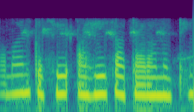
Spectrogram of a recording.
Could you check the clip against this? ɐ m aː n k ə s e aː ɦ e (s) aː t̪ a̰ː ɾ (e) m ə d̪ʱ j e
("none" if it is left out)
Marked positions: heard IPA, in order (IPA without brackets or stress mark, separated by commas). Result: s, a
